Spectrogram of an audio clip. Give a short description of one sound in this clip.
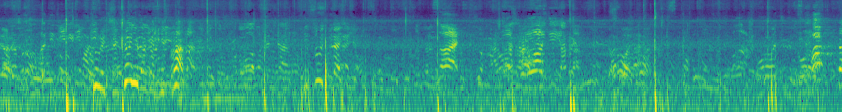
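A football is kicked with sharp thumps.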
